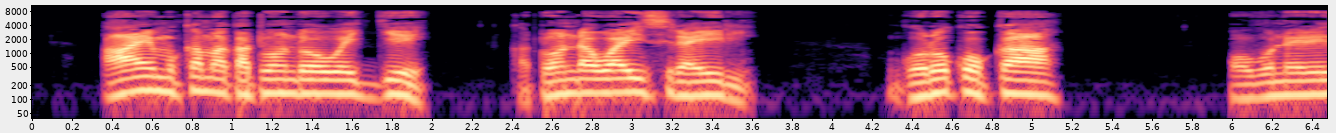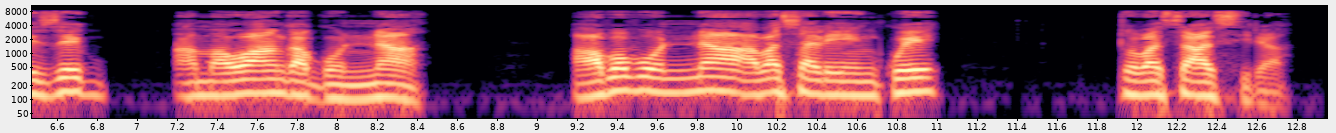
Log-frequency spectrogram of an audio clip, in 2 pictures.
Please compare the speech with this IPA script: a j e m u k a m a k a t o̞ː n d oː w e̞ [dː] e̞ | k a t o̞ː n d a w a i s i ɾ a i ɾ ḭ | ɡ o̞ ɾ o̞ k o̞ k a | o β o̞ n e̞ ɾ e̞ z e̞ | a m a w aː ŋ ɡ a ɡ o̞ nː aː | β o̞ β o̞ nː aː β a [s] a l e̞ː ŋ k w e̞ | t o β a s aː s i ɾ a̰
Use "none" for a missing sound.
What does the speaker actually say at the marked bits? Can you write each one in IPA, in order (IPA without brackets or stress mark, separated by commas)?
ɟː, s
